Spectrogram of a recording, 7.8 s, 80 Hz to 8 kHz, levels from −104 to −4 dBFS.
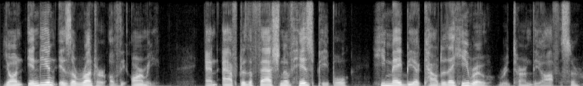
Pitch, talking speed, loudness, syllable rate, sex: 115 Hz, 185 wpm, -19 LUFS, 5.6 syllables/s, male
